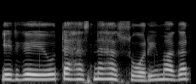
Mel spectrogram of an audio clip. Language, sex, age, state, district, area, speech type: Kashmiri, female, 60+, Jammu and Kashmir, Srinagar, urban, spontaneous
